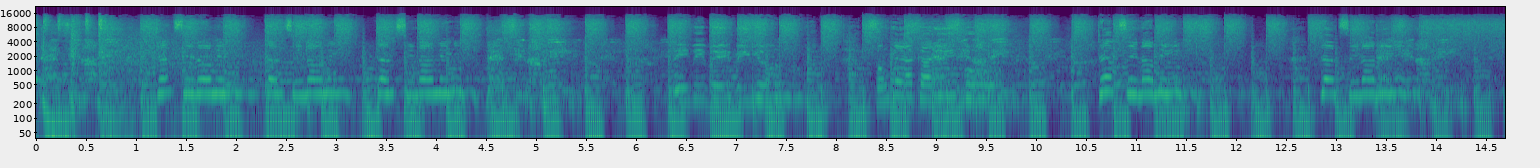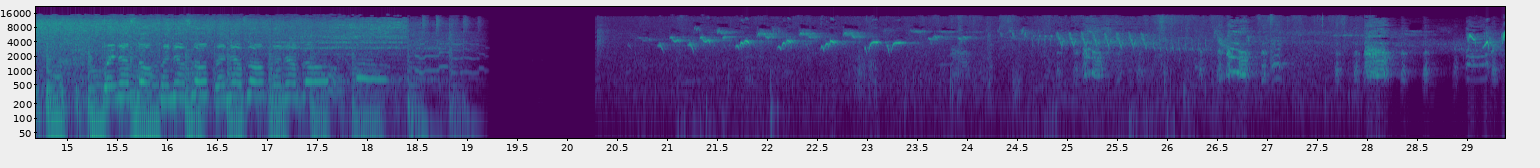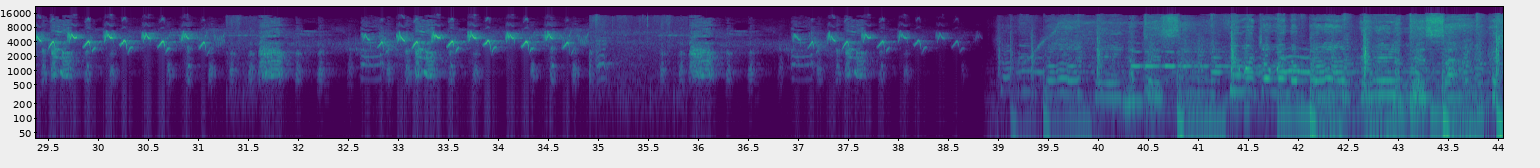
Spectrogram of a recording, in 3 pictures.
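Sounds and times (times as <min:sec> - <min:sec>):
birds chirping: 0:20.6 - 0:39.6
lower bird calls: 0:32.5 - 0:35.9, 0:36.5 - 0:38.8.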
